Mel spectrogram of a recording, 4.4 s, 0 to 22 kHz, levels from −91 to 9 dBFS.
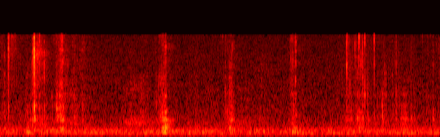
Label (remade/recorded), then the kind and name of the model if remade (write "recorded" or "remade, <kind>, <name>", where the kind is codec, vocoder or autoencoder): recorded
